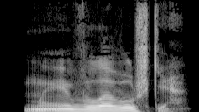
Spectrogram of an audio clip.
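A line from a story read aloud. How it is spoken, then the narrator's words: Through gritted teeth. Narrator (Russian): процедил Селдон сквозь зубы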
